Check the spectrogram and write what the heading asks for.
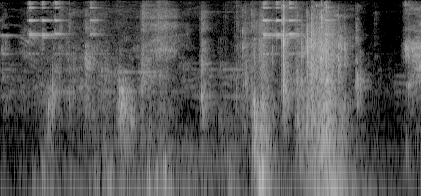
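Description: A shop's glass-paned front door opening and closing, with a few short noises. The loudest stretch comes about two and a half to three and a half seconds in.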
